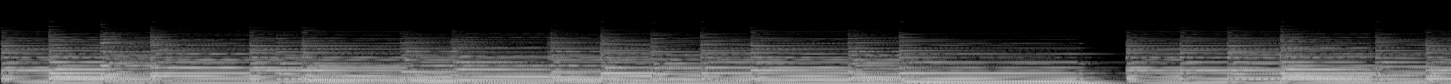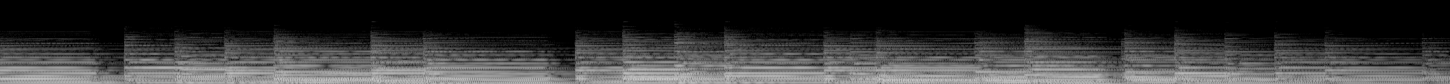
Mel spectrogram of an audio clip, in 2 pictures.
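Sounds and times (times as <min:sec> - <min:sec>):
low organ in C: 0:00.0 - 0:29.0
low piano in C: 0:00.0 - 0:29.0.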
